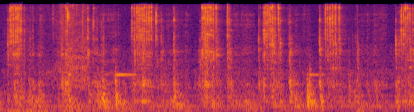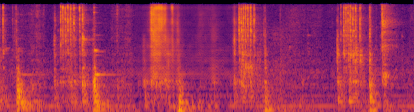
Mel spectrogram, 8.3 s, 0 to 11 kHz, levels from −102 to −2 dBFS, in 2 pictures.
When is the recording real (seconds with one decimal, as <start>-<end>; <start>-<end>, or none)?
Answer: 0.0-5.5; 6.5-8.3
